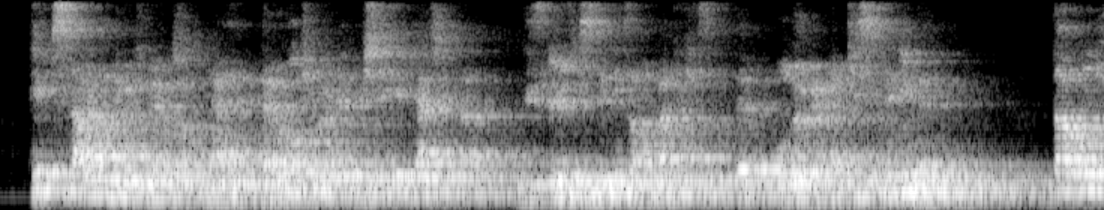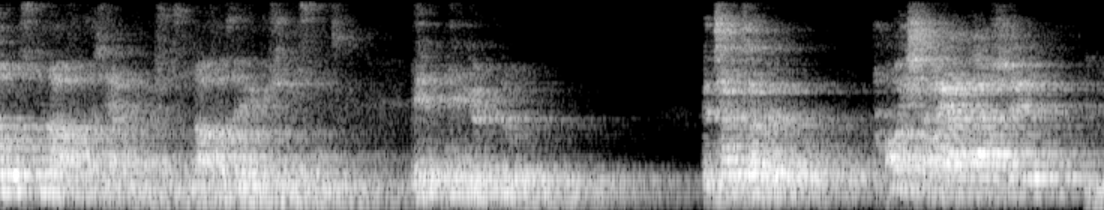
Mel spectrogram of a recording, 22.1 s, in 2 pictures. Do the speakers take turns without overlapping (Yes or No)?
Yes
